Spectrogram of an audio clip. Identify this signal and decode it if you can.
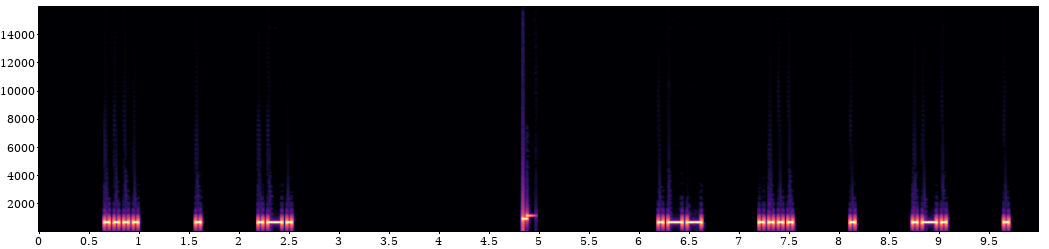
Morse code, heard as a keyed tone, about 25 wpm, spaced as for 12 wpm, 700 Hz. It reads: HER WHERE
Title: 4x Character Spacing - Top 200 Words - 25wpm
